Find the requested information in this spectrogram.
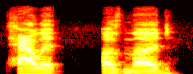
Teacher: the pal is stressed and the mud is stressed, but the et and the of are not stressed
